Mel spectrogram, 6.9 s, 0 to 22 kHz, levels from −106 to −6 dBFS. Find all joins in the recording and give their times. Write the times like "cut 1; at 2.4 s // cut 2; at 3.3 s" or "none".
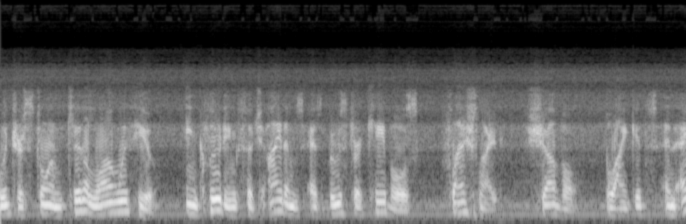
cut 1; at 2.9 s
